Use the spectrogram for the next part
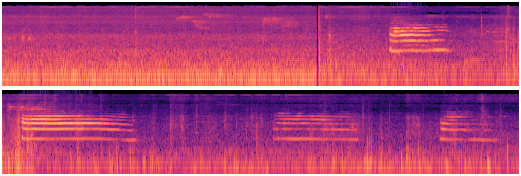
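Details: Unfamiliar male stray cat, newly appeared, gives four clear drawn-out meows with rich harmonics, two close together then two spaced about a second and a half apart, over a low steady hum and faint outdoor background.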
